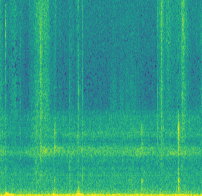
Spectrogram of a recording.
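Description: Sparse, irregular clicks of typing on a computer keyboard as rugby player names are typed in, soft, scattered over a few seconds above a steady low electrical hum, with no one speaking.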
